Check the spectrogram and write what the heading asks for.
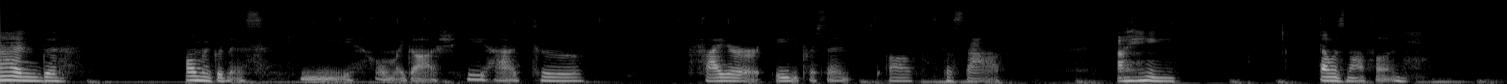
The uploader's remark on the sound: Don't mind the many nature sounds.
